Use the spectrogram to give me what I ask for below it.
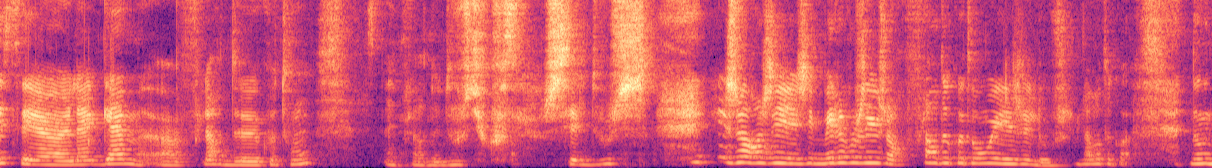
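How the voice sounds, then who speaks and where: A woman's voice: fairly low pitch, a little hiss or hum. Chatty woman unboxing beauty items. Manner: chatty, animated, laughs often, many fillers. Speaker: beauty YouTuber. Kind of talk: casual unboxing vlog.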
